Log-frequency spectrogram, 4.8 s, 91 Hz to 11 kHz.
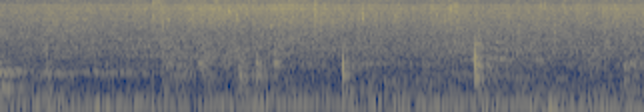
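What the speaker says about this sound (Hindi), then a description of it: "लहसुन को भी मैंने चम्मच चलाते हुए 2 मिनट के लिए पका लिया।" Crushed garlic fries and sizzles in a pan over onions browned for a few minutes, with a spoon stirring it steadily and occasional scraping clicks, close and continuous, while Aloo sabzi is being cooked.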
